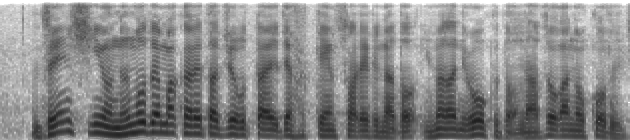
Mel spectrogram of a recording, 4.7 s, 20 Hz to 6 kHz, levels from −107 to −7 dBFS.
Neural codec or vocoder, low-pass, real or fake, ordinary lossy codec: codec, 44.1 kHz, 3.4 kbps, Pupu-Codec; 5.4 kHz; fake; none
